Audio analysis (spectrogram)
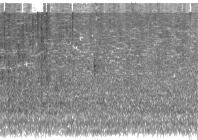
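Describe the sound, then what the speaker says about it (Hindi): Milk pours into cooked sago in a cooking pan, a short steady liquid gush and splash heard close, with no talking. "अब डालेंगे हम इसमें दूध डाल देंगे।"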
